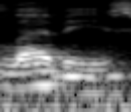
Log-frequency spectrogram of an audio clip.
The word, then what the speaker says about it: levees: That one, I'm sure it's levees because there's a famous rock and roll song. Yeah. Left my Chevy.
